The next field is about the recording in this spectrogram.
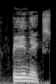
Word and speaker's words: Penix: Penix, il faut bien le prononcer. – Ah oui. – Penix Junior. – Okay. – P-E-N-I-X.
